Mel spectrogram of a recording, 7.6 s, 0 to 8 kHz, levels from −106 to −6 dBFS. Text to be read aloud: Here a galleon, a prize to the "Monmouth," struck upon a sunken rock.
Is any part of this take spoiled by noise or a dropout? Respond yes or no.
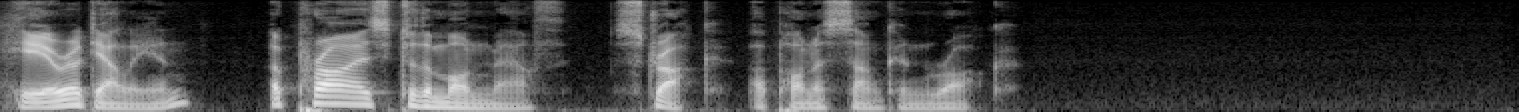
no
